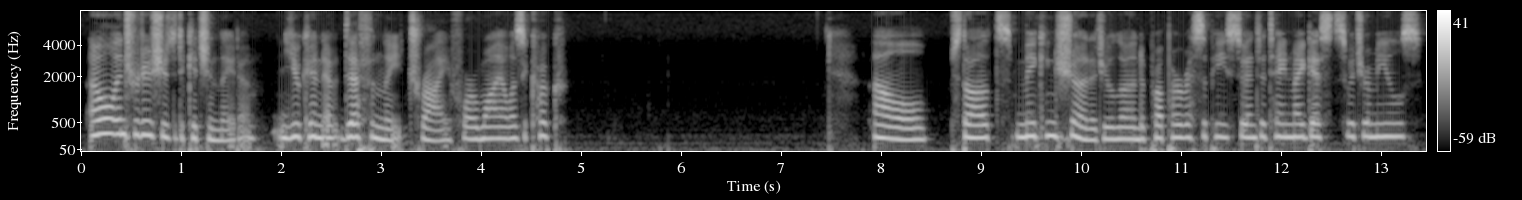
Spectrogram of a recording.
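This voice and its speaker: A regal demon princess, acted out by a woman in an ASMR roleplay, with a highish voice. She addresses the listener in measured, slightly stilted formal phrases. Her temper is empathetic, with a teasing, flirtatious streak. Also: fairly even intonation, a little mellow, clean tone, lightly acted. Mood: teasing, fond.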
